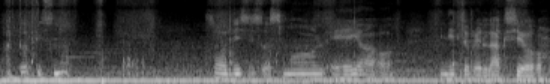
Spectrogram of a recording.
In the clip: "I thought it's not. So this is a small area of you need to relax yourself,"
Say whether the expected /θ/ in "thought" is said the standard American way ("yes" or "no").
no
